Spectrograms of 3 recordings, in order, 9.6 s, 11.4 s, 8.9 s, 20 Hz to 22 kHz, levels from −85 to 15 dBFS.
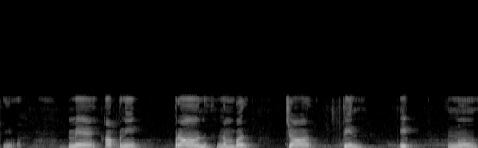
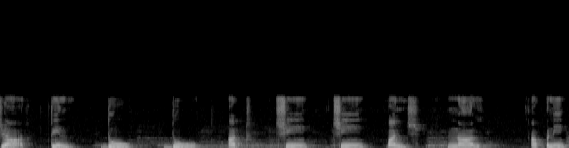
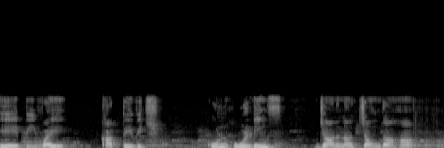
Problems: constant background noise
